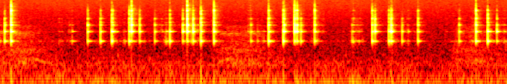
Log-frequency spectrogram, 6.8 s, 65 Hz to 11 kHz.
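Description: A shallow, round, unglazed terracotta plant saucer is tapped with long nails in quick, irregular bursts. Each tap is a bright, clicky tick with a faint chime-like ring around 1.6 kHz that dies away almost at once, over a quiet low background.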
